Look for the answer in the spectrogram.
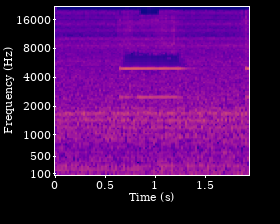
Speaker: I can hear the the beeping when I get near the working end of it. I can run down the whole shaft easily. >> There's a spot on the insulated shaft of this instrument where it failed the test.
